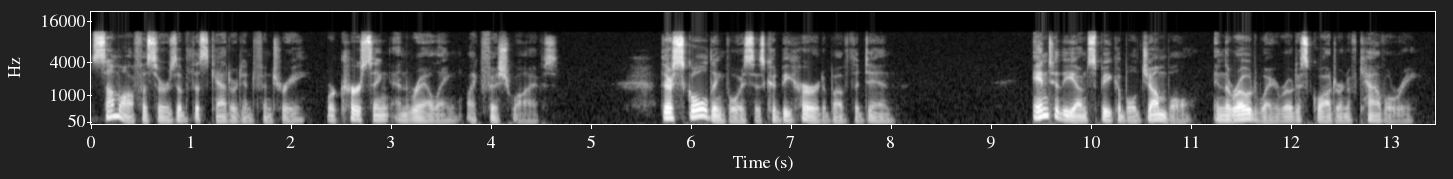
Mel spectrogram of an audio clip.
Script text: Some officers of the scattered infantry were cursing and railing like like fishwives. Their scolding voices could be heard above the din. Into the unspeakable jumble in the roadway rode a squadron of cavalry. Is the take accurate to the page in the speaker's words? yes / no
no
